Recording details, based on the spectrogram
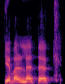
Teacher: Huruf ba adalah huruf qalqalah. Lantunan akan berlaku apabila kita matikan huruf ba tersebut. Jadi bunyinya kibalatak.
